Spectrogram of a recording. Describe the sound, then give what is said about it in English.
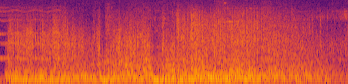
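A loud explosion set off inside a movie theater during a film shoot, its roar filling the whole span, a dense, rumbling blast of noise that holds steady for several seconds before easing slightly at the end, with no voices. “But ultimately, you watch this explosion, you're like, I can't believe there's anything left of this movie theater.”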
